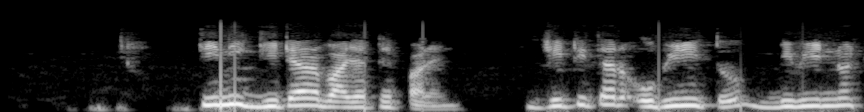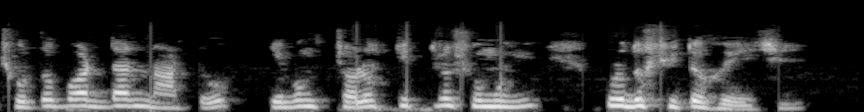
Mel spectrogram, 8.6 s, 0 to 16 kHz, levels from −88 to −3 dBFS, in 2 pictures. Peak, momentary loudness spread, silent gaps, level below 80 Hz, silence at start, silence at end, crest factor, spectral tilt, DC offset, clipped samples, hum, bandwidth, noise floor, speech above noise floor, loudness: -2 dBFS; 13 LU; none; -50 dBFS; 0.5 s; 0.3 s; 16 dB; -8 dB/octave; under 0.1%; under 0.1%; none; 6.8 kHz; -45 dBFS; 29 dB; -17 LUFS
